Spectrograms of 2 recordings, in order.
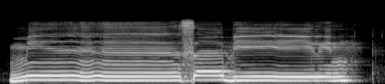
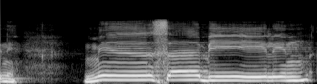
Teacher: Min sabilin itu bacaan yang salah. Jadi bacaan yang benar itu ketika bunyi nunnya hilang langsung masuk ke sin, tetapi sinnya itu harus samar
